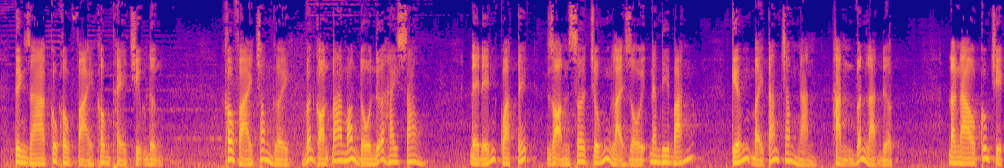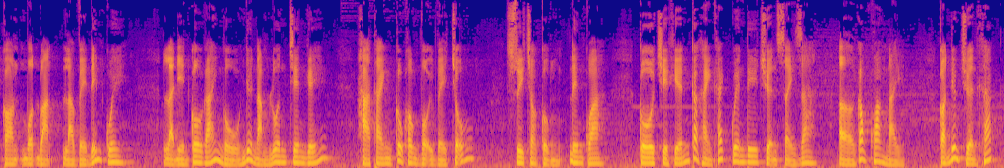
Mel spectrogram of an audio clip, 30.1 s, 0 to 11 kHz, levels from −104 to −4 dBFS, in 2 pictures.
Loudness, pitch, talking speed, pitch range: -20 LUFS, 105 Hz, 185 wpm, 90-130 Hz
